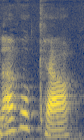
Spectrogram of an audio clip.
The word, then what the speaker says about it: avocat: Un avocat and une avocate, a lawyer. Un étudiant and une étudiante, a student. As you can hear, when the masculine ends in a consonant, that consonant is silent.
